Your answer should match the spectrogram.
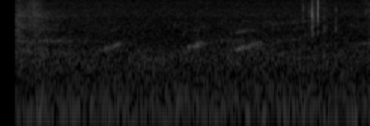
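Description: Quiet outdoor background: a steady low rumble with three faint, short rising chirps from a bird.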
